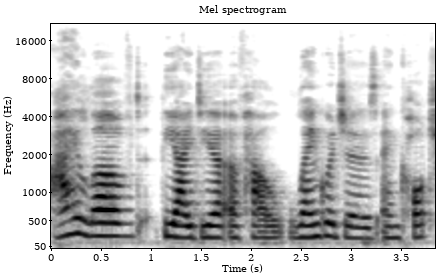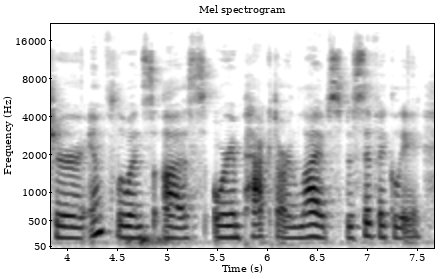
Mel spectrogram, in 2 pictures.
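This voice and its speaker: The speaker talks in a Southern California accent with monotone, flat intonation. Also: woman. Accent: Southern California Valley girl. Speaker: vlogger, recent university graduate. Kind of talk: personal storytelling vlog. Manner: casual with many filler words.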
